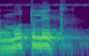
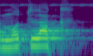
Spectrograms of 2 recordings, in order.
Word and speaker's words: مطلق: زیر آئے گی، ادارہ۔ اگلا لفظ ہے مطلق، یہ غلط تلفظ ہے، اس کا صحیح تلفظ ہے مطلق، مطلق، لام کے اوپر زبر آئے گی، مطلق۔ اضلاع، صحیح تلفظ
